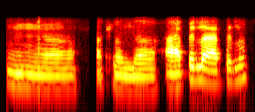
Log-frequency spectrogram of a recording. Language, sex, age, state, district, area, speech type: Telugu, male, 18-30, Telangana, Hyderabad, rural, conversation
